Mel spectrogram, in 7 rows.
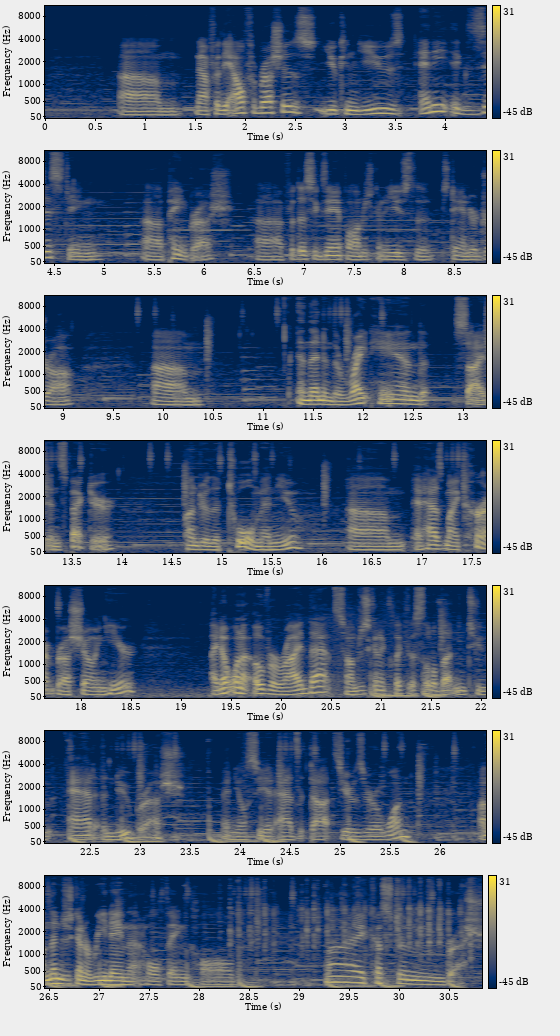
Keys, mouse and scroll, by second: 6.9 click, 7.9 click, 12.3 click, 12.8 click, 22.2 click, 25.9-30.7 drag.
